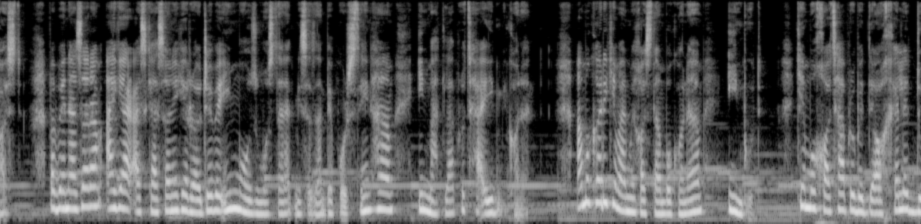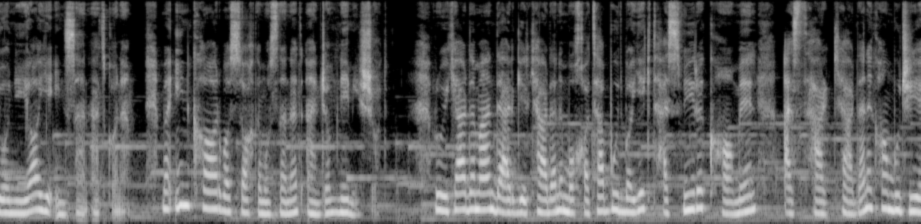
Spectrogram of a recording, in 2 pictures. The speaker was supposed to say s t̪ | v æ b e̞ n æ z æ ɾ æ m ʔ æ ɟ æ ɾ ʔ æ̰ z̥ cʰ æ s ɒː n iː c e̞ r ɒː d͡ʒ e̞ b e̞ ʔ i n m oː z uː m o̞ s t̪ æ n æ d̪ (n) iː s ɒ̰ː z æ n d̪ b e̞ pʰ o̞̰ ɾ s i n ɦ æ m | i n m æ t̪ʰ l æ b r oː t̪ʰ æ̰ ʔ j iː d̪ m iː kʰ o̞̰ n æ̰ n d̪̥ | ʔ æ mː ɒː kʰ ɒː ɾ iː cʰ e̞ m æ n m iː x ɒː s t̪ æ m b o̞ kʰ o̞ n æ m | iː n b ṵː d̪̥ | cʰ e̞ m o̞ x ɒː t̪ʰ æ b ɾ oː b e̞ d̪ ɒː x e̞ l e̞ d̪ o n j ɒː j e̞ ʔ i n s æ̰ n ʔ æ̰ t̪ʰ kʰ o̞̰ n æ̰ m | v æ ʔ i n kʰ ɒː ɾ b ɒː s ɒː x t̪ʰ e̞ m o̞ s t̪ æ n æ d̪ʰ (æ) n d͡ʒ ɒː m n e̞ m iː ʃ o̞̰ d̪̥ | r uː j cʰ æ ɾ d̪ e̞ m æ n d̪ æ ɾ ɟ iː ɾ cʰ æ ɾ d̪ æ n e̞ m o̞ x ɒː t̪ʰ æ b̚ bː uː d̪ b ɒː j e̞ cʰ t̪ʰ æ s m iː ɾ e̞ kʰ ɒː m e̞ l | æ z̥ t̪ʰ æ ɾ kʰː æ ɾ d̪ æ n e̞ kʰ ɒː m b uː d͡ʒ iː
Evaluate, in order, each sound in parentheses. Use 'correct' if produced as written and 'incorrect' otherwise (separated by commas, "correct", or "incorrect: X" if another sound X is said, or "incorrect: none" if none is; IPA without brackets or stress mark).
incorrect: m, correct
